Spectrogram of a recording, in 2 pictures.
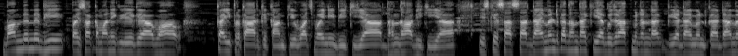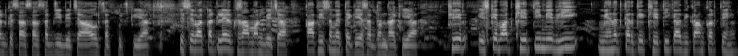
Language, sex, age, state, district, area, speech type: Hindi, male, 60+, Uttar Pradesh, Jaunpur, urban, spontaneous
